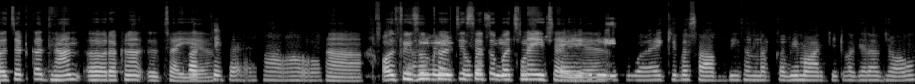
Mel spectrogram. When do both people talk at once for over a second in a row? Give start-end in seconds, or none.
4.0-5.9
